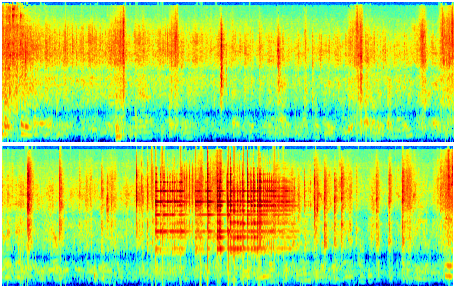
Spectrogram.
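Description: Roulette ball running round a live casino wheel with scattered light ticks. About twelve seconds in it clatters rapidly for about three seconds as it drops over the pocket frets and settles into a number.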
